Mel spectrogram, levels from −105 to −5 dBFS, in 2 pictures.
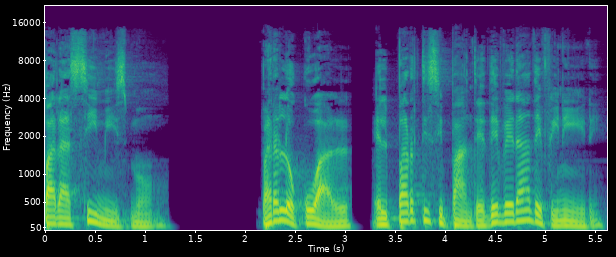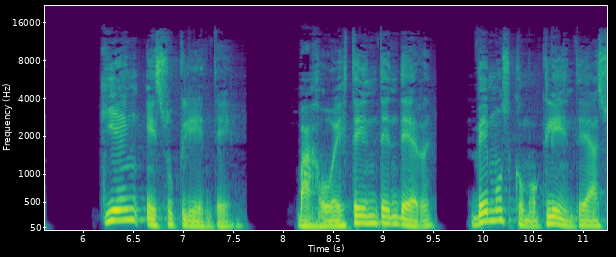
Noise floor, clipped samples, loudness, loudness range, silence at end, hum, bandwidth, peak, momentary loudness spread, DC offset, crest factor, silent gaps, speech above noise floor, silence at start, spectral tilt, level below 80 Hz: under -90 dBFS; under 0.1%; -20 LUFS; 2 LU; 0 s; none; 14 kHz; -2 dBFS; 10 LU; under 0.1%; 18 dB; 1.92-1.96 s, 5.97-6.01 s, 7.76-7.80 s; over 71 dB; 0 s; -6.5 dB/octave; -32 dBFS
